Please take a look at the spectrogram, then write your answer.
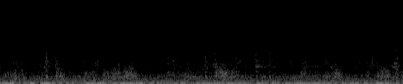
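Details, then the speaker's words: Singer 99 sewing machine (same mechanism as the 66) stitching with the bobbin cover off: thread pulled around the bobbin case catches and shifts it, giving soft, regular light metal clacking about three per second, a normal characteristic noise, nothing wrong. "And when it does that, it actually causes a noise as the bits of metal move together, and that is a definitive noise of the 99 and the 66 machine."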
